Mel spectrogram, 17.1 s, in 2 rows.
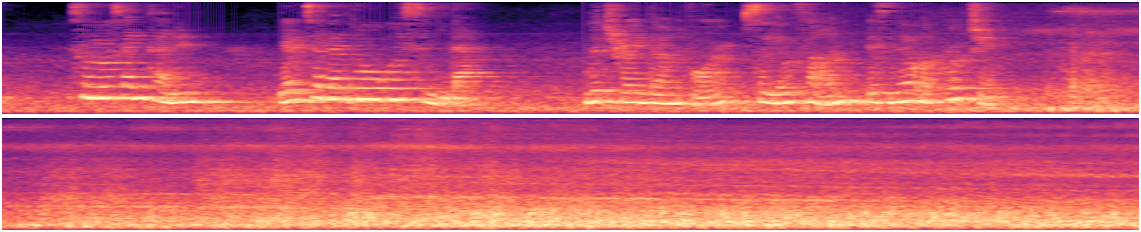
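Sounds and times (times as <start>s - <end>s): train rumble: 6.2s - 17.0s.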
